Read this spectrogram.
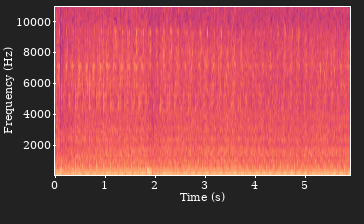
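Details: Bentley Flying Spur 6.0L twin-turbo W12 at idle: low, steady idle with an uneven, stumbling beat, a misfire caused by poor spark plugs.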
